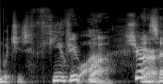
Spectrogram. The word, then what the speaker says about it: Fuqua: I finally began to understand how you pronounce the name, which is Fuqua.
